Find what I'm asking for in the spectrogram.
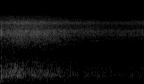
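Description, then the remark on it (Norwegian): A long, steady breath drawn in deeply through the nose before holding the breath, a soft airy hiss lasting over a second and fading slightly toward the end, quiet, with no talking. “Da begynner du med å puste godt inn med nesa.”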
